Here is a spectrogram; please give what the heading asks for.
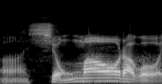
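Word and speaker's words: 熊猫: 판다는 중국어로 숑마오라고 이렇게 발음을 하는데 귀엽죠.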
